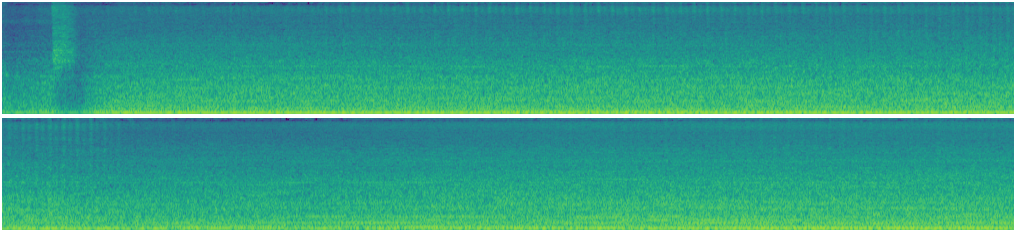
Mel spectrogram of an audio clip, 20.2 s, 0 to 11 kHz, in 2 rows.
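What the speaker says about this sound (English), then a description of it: "the locomotive today was the impressive Class 26" Class 26 Blue Tiger diesel locomotive on the Singapore to Johor Baru line, a loud, steady engine drone and low rumble sustained throughout after a brief sharp knock at the start.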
